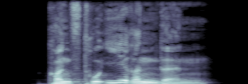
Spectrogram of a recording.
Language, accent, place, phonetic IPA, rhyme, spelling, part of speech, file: German, Germany, Berlin, [kɔnstʁuˈiːʁəndn̩], -iːʁəndn̩, konstruierenden, adjective, De-konstruierenden.ogg
- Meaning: inflection of konstruierend: 1. strong genitive masculine/neuter singular 2. weak/mixed genitive/dative all-gender singular 3. strong/weak/mixed accusative masculine singular 4. strong dative plural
